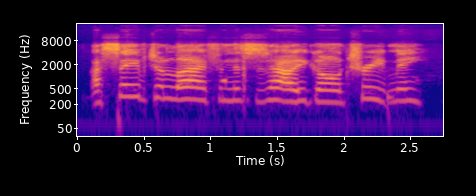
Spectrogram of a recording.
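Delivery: very high, bad, terrible put-on Southern accent. In an improvised scene, one character confronts another, terrible southern accent. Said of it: "Terrible Southern accent".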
